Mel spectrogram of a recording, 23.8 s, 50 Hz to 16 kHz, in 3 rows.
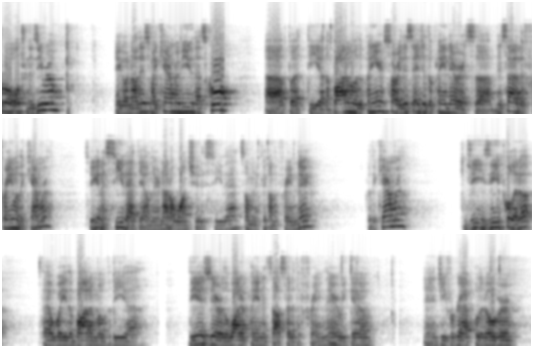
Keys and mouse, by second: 0.9 ctrl+alt+KP_0, 14.7 g, 21.6 g.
